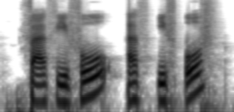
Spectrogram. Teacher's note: ujung gigi Sari atas kita disentuhkan dengan bibir bawah bagian dalam yang basah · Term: huruf Fa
